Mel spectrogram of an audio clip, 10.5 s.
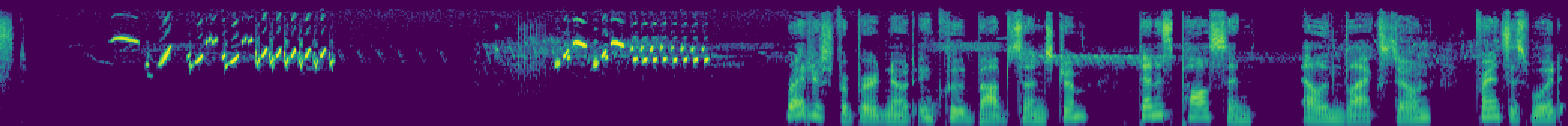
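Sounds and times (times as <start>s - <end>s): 
black-throated sparrow song: 0.3s - 10.4s
speech: 5.2s - 10.4s.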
